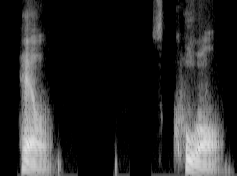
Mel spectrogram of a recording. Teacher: Âm L ở cuối thì không đọc là hin, không đọc là school, mà đọc là âm O, hill, school.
